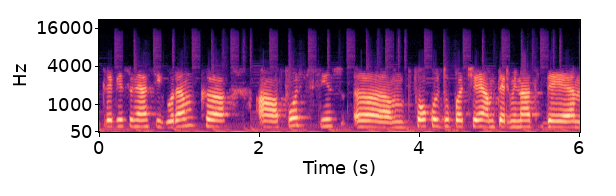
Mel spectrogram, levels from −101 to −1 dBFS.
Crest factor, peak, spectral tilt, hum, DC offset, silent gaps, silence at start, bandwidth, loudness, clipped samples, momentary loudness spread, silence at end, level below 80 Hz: 12 dB; 0 dBFS; -5.5 dB/octave; none; under 0.1%; none; 0.05 s; 11 kHz; -14 LUFS; under 0.1%; 7 LU; 0 s; -48 dBFS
